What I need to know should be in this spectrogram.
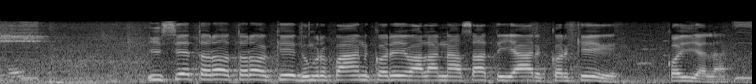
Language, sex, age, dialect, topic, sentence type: Bhojpuri, male, <18, Northern, agriculture, statement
